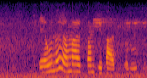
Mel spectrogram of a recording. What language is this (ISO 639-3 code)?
guj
